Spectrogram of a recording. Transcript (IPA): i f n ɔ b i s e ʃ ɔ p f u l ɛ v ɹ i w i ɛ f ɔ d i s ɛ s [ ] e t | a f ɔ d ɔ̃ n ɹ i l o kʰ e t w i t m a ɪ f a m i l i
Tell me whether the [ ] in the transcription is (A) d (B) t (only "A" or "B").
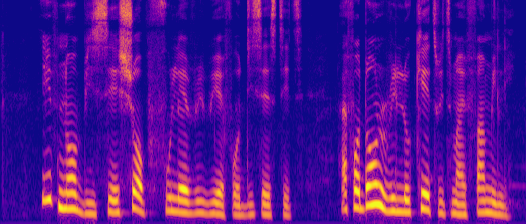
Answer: B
